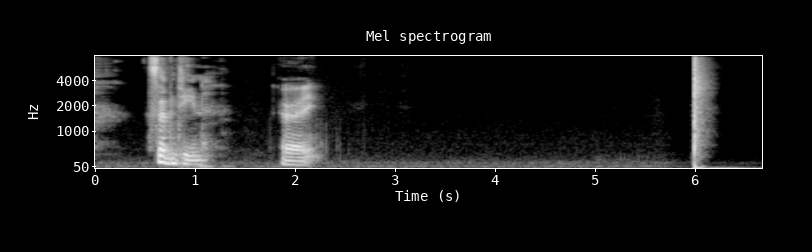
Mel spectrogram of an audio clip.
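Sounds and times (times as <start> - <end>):
speech: 0.6 - 1.2, 1.8 - 2.3
hands clapping in unison: 6.0 - 6.2.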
